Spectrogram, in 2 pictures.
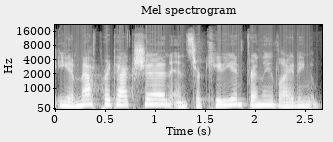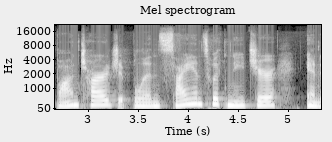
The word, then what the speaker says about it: BON CHARGE: That's spelled in all caps and pronounced Bon Charge.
